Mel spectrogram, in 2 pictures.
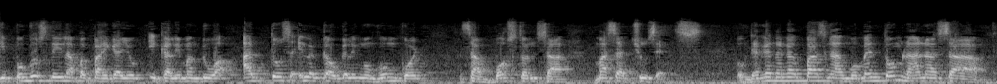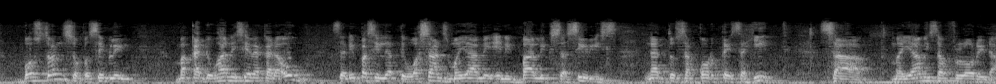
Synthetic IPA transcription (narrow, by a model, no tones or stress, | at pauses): ɡɪpʊɡosnilapaɡ̚paɦɪɡajʊɡ̚ɪkalɪmaŋd̪uaad̪̚t̪osaʔilaŋkaʔʊɡalɪŋoŋhʊŋkot̪̚ | sabost̪onsa | masat͡ʃusɛt̪s | ʔʊɡ̚d̪aɡanaŋaɡ̚pasŋaːŋmʊmɛnt̪omnaʔanasa | bost̪onsopʊsiblɛŋ | mɐkad̪ʊɦanisilakadaʔoɡ̚ | sadipasilat̪ɪwasansmajamiʔɪnɪɡ̚balɪksasiɾis | ŋad̪̚t̪osakoɾt̪ɛsahit̪̚ | sa | majamisɐfloɾid̪a̰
